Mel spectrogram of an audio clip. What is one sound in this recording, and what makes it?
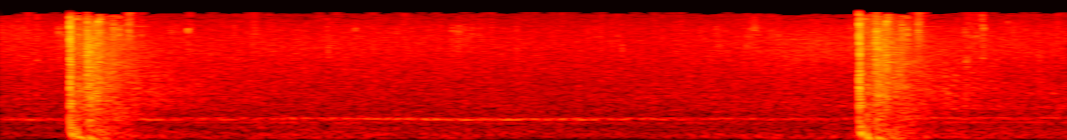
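A pistol fires two loud shots outdoors, each ringing out briefly.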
